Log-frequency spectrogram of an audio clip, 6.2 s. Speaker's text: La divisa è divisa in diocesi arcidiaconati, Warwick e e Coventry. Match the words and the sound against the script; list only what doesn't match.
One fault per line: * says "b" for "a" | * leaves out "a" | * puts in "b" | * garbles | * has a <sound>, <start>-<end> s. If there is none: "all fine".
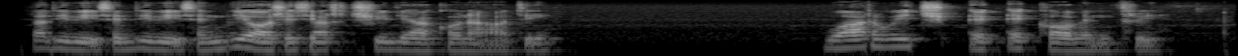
all fine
